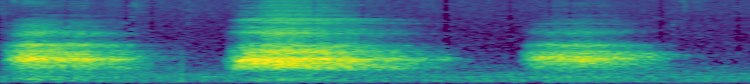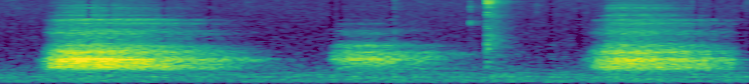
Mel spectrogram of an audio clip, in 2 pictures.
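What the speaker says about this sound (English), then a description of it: "Open the mouth and we're going to inhale and exhale through the mouth and hear the breath like this." Slow, deep breaths drawn in and pushed out through an open mouth during a yoga breathing exercise, six airy rushes in an even rhythm with short pauses between, close and clear with no talking.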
